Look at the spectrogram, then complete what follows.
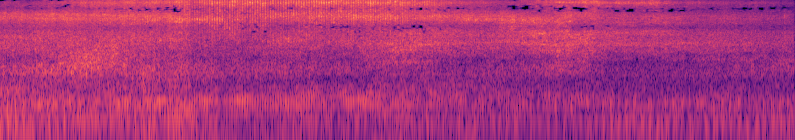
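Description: City street traffic noise, with a van's engine and tyres passing close by a few seconds in. The noise eases slightly after it has gone.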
